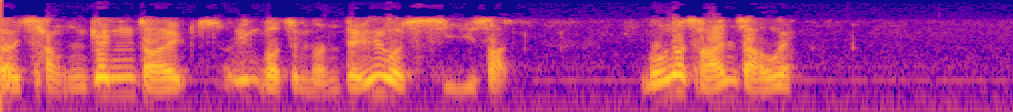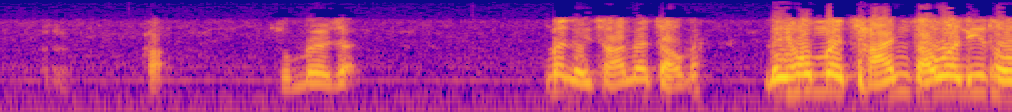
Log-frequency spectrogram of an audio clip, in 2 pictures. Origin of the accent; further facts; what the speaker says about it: China; 我係中國人嚟嘅、啊、又唔大隻，又唔高大，係嘛？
